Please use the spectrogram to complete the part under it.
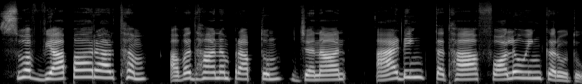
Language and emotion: Sanskrit, neutral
